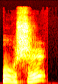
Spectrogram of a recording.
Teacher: That's a falling, rising tone and a rising tone.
